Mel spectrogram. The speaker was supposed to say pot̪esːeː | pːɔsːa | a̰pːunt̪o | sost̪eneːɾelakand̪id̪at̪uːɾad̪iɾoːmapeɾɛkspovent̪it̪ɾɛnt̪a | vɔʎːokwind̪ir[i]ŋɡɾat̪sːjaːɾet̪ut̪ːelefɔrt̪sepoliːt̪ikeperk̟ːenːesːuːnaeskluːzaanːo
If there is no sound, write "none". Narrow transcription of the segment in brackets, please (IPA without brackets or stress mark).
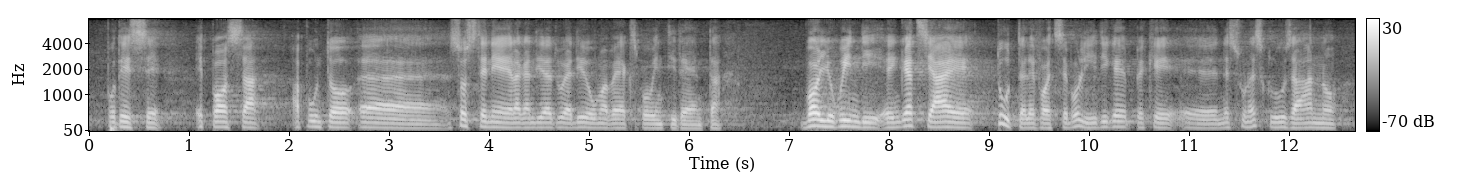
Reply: i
